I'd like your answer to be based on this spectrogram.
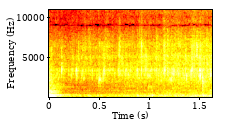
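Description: Tap water runs hard into a cooking pot being filled for a turkey-leg Sunday dinner, a continuous close splashing stream with no voices.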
